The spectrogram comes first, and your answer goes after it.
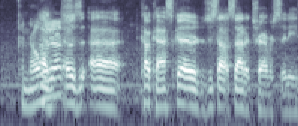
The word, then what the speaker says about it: Kalkaska: I'm going to pronounce the name of this Michigan town. Is it Canolia? It was Kalkaska, just outside of Traverse City.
